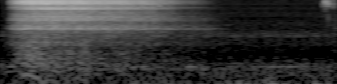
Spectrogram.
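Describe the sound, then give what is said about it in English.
A deep breath drawn in during a guided breathing exercise: a steady, airy hiss that holds for about a second and a half, then fades to near quiet. “Let's take another breath. Breathe in”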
